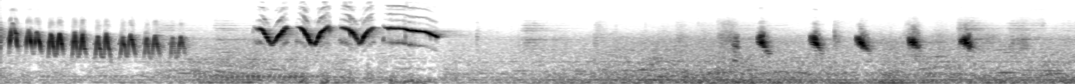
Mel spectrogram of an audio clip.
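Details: A jal, or jal mashhadi, sings: a quick buzzy rattle, a few loud swooping whistles, then a pause and a spaced series of soft, short notes.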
